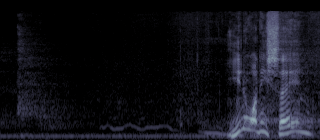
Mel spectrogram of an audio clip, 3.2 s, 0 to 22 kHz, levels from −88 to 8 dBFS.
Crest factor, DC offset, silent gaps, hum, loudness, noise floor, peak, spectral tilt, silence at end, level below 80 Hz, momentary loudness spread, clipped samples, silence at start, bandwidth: 22 dB; under 0.1%; none; none; -30 LUFS; -66 dBFS; -16 dBFS; -2.5 dB/octave; 0 s; -80 dBFS; 13 LU; under 0.1%; 0.15 s; 16 kHz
